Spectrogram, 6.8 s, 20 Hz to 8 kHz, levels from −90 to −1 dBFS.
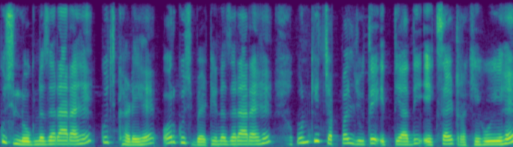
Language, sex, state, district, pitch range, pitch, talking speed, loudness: Hindi, female, Bihar, Samastipur, 180-245 Hz, 190 Hz, 220 wpm, -16 LUFS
